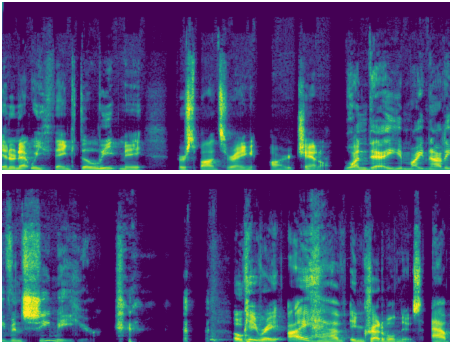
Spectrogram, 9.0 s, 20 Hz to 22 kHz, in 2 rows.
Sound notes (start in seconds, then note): 6.2 chuckling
